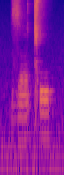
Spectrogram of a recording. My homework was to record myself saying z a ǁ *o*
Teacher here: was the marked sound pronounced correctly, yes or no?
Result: yes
